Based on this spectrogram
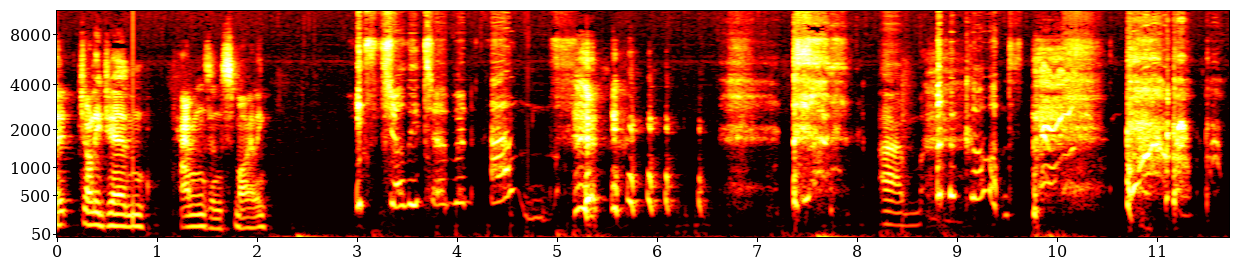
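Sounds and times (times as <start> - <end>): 
speech: 0.0 - 2.2, 3.0 - 11.0
laughter: 5.0 - 6.6
harsh raspy chesty coughing: 7.4 - 8.0, 9.8 - 11.7.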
